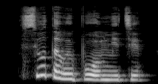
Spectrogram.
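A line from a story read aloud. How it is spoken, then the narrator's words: Laughing. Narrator (Russian): рассмеялась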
